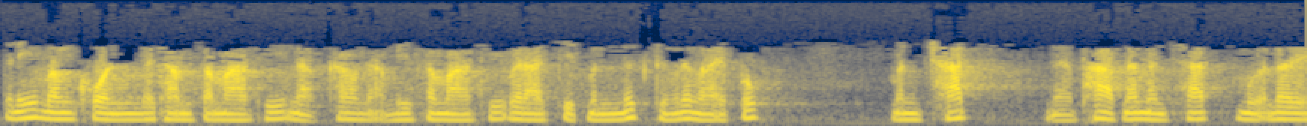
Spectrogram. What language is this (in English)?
Thai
